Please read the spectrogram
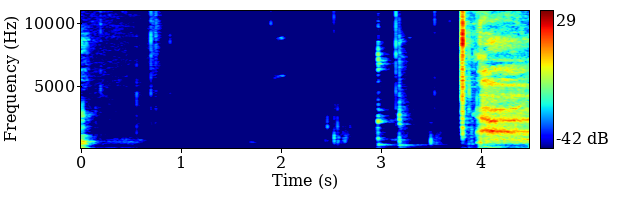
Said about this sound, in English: it's because we're usually sipping on something. I, I got some proper 12 going here.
